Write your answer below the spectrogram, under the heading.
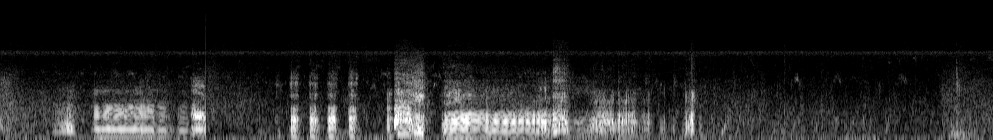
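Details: An agitated hippopotamus gives deep, nasal honking bellows and short grunting pulses, snarling and asserting dominance in displeasure at a nearby elephant, which keeps its distance.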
